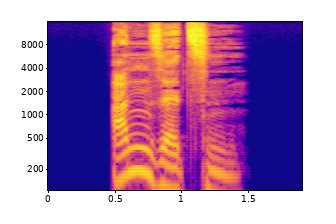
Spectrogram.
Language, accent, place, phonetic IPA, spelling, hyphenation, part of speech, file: German, Germany, Berlin, [ˈʔanˌzɛtsn̩], ansetzen, an‧set‧zen, verb, De-ansetzen.ogg
- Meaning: to set, to place, ready (an implement or tool in the required position for its usage, implying an intent to start using it, e.g. a chisel on stone, a pen on paper, a bottle on the lips)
